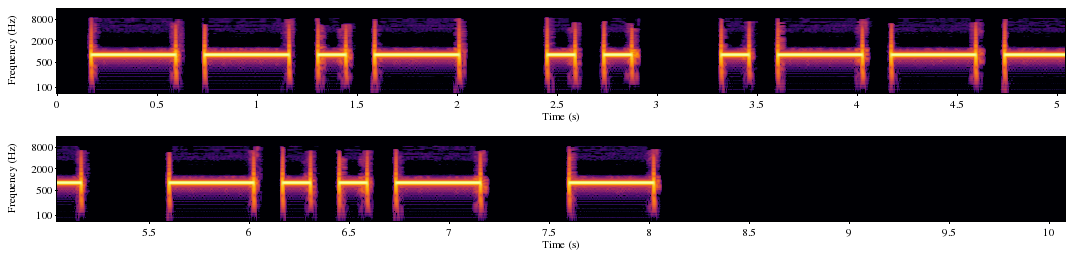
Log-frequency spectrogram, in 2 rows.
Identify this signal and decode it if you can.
Morse code, heard as a keyed tone, about 8 wpm, 800 Hz. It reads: QIJXT
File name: LEZIONI / 8 YJ45 / 8 YJ 8wpm 3313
